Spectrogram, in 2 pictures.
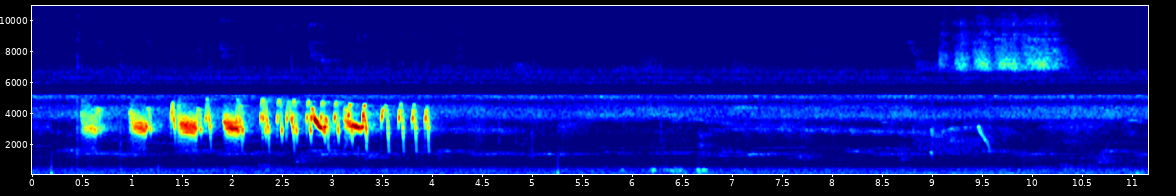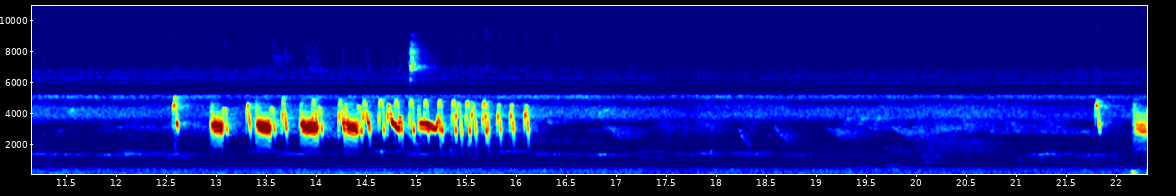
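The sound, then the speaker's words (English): Striated antbird calls: two bursts of rapid, high, repeated notes separated by a long quiet gap, set against a constant thin high drone and low background hiss. “Striated ant bird, 1.”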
